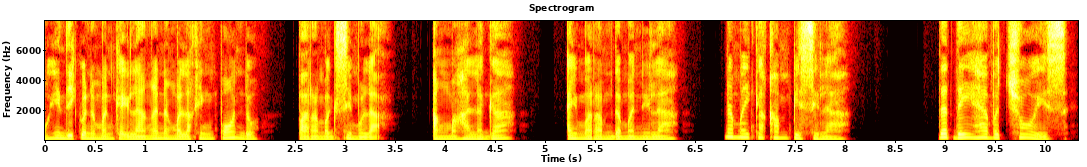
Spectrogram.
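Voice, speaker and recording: Woman storyteller as a gentle wife, low-voiced. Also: no echo, clean studio sound. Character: gentle, grateful young wife with quiet conviction.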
